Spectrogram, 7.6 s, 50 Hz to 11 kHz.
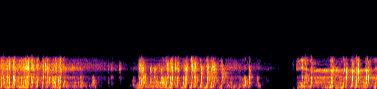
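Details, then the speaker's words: Doppler recording from the heart after a dive: rough, crackling venous flow with frequent scratchy pops, not smooth, showing venous gas emboli graded as grade 3 bubble count. "if they are looking for bubbles and if they find bubbles well it's will not sound as smooth and neither this is like a like a grade three for bubble count here"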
